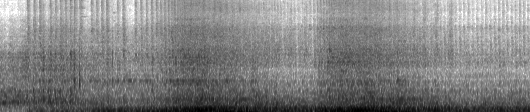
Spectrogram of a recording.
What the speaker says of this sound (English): Ignition, a little bit of choke.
